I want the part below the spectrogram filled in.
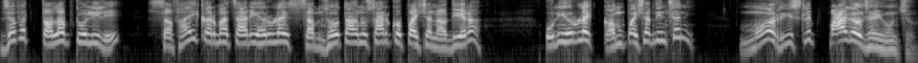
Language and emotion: Nepali, angry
